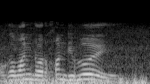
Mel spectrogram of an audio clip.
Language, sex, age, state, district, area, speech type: Assamese, male, 60+, Assam, Nalbari, rural, spontaneous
